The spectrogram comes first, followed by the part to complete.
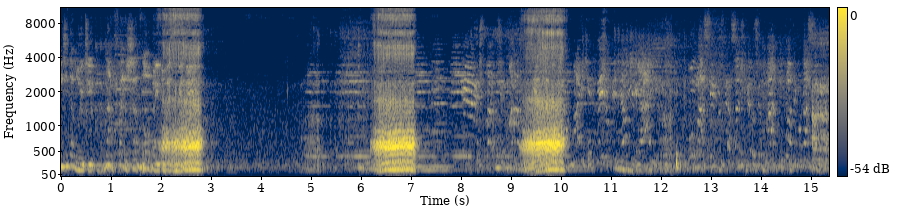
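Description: A Boston Terrier snores in loud, rasping bursts about every three and a half seconds, with faint talk and music behind.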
